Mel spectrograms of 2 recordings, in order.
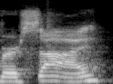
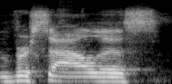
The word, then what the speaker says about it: Versailles: and the church at versailles this is how you say that word versailles not versailles not versaless not versailles versi ambitious nobles competed for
